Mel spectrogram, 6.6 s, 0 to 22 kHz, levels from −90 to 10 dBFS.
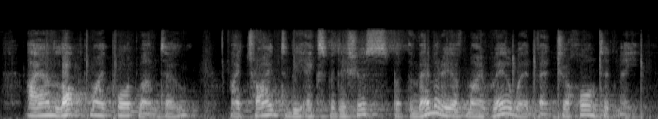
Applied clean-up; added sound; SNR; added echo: neural separator model SepFormer DNS4.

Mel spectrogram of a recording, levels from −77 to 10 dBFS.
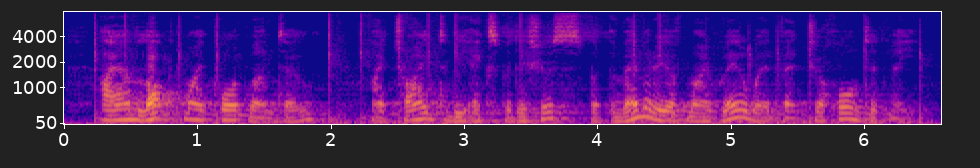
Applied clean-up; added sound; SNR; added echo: none; Writing; 18 dB; reverberation time 0.8 s.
